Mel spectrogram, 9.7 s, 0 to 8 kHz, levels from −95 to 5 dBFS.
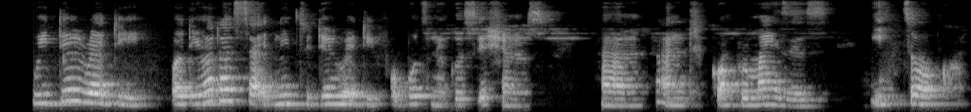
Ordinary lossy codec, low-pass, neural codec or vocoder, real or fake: none; none; none; real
